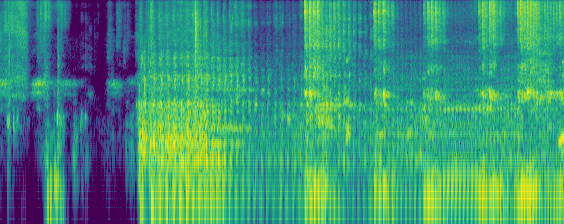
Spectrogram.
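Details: Royal Enfield Bullet with a fully charged battery, started after repair work and fitting a new ammeter. It catches after a short crank and settles into a steady, even single-cylinder thump with no knocks or misses; healthy.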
